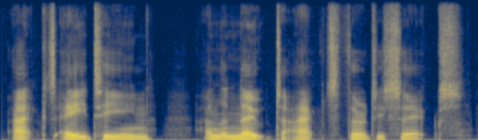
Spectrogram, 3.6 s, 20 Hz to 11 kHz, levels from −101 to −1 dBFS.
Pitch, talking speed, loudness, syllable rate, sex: 150 Hz, 150 wpm, -19 LUFS, 3.8 syllables/s, male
